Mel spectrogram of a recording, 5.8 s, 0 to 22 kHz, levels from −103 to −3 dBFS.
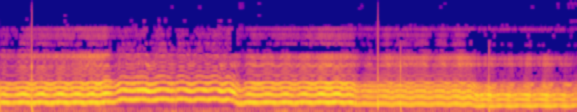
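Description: At 0.31 to 0.33 s a loud pop jumps out of the music, peaking around 10 dB above it while the music carries on underneath. It is likely a voltage step or pulse from a plug, switch, static discharge or driver glitch entering the signal. On a waveform it shows as a single tall spike standing clear of the surrounding envelope. On a spectrogram it is a thin vertical stripe of energy running across the whole frequency range.

From 1.71 to 1.77 s there is a short concealed packet loss. About 40 ms of audio never arrived in time, and the receiver filled the hole by extending the preceding sound before blending back into the real signal. It is heard as a brief smear or wobble in the music. On a spectrogram the harmonics flatten into a short, overly steady patch instead of evolving, with a soft seam where the real audio resumes. The waveform shows a short stretch of repeated-looking cycles.

Between 3.77 and 4.02 s a double pop occurs. 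Two sharp clicks arrive in quick succession, again around 10 dB above the music, likely from a switching transient or electrical glitch. They appear as two separated spikes on the waveform and as two full-band vertical lines on the spectrogram.

At 4.88 to 4.90 s a final, weaker pop peaks about 5 dB above the music. It is likely from the same kind of transient. It shows as a smaller isolated spike and a fainter vertical stripe.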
